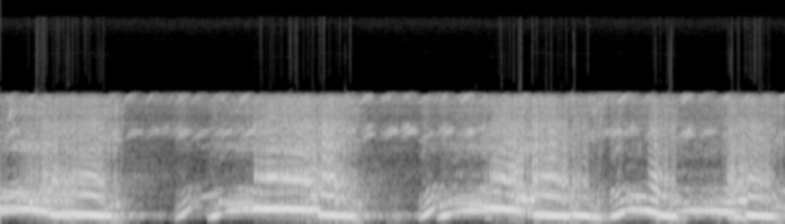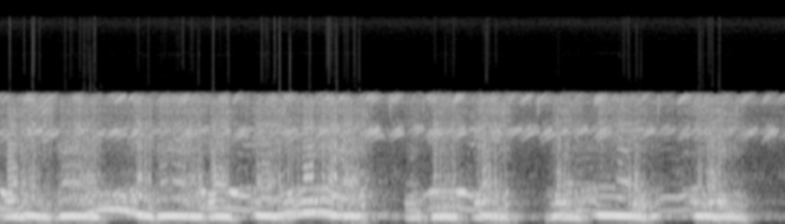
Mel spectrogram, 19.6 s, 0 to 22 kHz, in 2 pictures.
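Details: Dominant roaring by the Birmingham Boys male lions, three of them very vocal at a dam in Djuma Game Reserve, March 2018: loud, continuous overlapping bouts of deep arched grunts, with frogs trilling faintly behind.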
